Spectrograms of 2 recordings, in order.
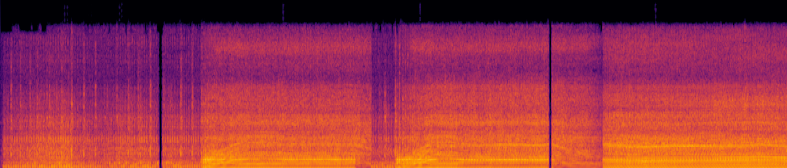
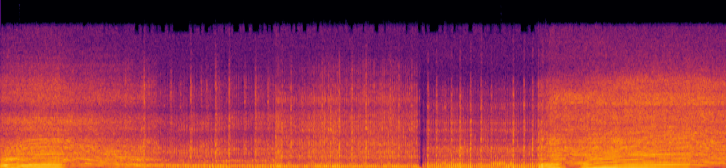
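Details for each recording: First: Poulan Pro chainsaw running with its old clogged air filter: revs up, sags and stumbles, running rich as if the choke were on, won't idle well when warm, lacks full RPM; clogged air filter, fixed by replacing it. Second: Poulan Pro chainsaw after fixing a clogged air filter and sharpening the chain: revs up cleanly to a high steady scream, holds under cut, drops and picks up crisply, no bogging; normal running at full speed.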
